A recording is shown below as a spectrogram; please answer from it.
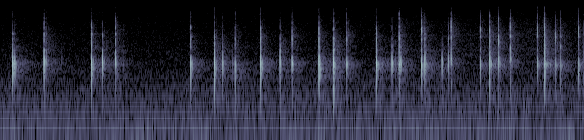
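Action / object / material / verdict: tap / small translucent plastic box / plastic / none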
